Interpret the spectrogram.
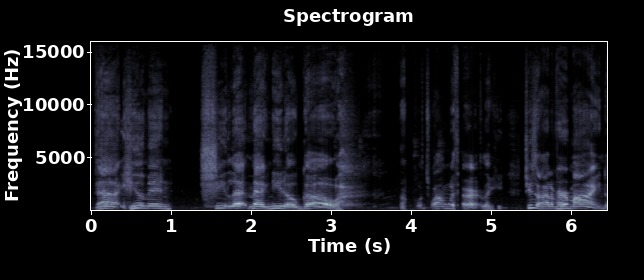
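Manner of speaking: lightly voiced villain. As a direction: sneer it like a mildly voiced Sinister. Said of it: "He's like".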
